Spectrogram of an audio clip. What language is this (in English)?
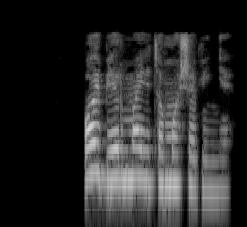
Uzbek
